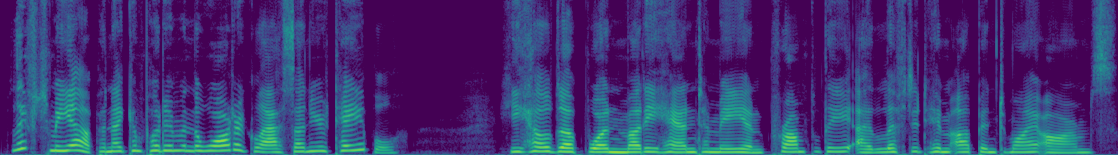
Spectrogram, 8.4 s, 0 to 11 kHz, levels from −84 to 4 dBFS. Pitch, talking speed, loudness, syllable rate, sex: 270 Hz, 220 wpm, -19 LUFS, 5.2 syllables/s, female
